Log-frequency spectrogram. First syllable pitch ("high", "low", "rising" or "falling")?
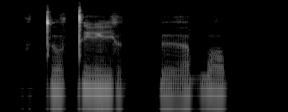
rising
